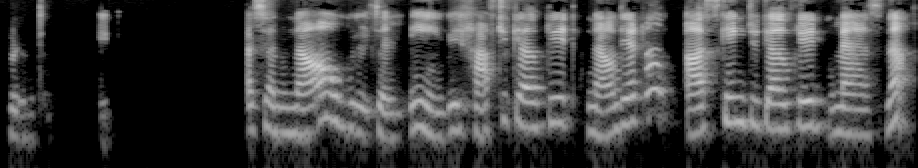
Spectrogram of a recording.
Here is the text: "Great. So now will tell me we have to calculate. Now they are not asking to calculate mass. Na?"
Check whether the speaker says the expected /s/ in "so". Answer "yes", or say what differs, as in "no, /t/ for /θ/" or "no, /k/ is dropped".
no, /ʃ/ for /s/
